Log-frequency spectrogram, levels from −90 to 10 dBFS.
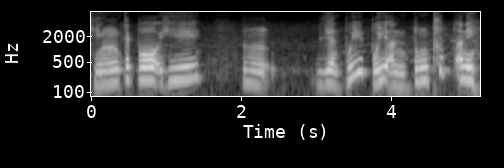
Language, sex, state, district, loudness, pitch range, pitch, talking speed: Mizo, male, Mizoram, Aizawl, -17 LUFS, 155-195 Hz, 185 Hz, 150 wpm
